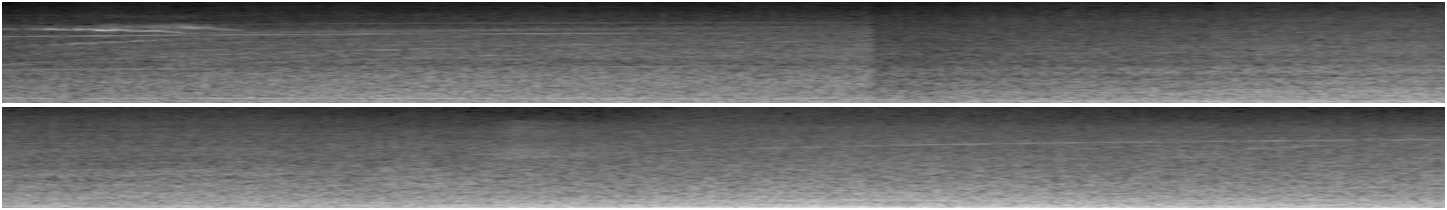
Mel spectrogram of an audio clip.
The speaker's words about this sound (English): Alright, let's go ahead and start these engines up. And I don't know about these sounds.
